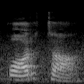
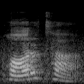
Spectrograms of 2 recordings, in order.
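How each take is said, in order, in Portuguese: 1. É falado com sotaque da cidade de São Paulo. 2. É falado com sotaque da cidade de São Paulo.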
